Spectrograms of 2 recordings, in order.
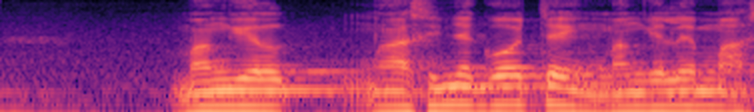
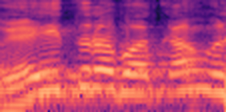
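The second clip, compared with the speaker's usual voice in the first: teasing reply; 11 semitones higher, 4 dB louder, faster than usual. Retold or imitated.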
